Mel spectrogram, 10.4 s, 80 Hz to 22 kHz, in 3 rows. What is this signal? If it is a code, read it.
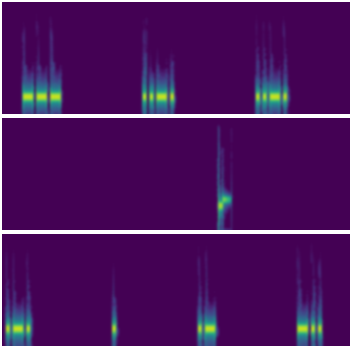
Morse code, heard as a keyed tone, about 36 wpm, spaced as for 10 wpm, 690 Hz. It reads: OFF READ
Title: 8x Character Spacing - Top 200 Words - 35wpm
